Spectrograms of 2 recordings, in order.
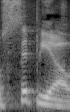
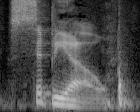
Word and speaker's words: Scipio: Sip like sipping coffee, so Scipio, Alex. There you go. Scipio.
